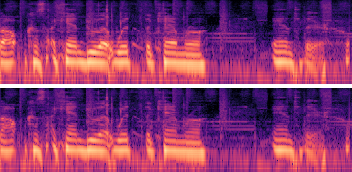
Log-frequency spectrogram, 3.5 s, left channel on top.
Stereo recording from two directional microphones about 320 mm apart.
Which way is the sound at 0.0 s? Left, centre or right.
Right.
